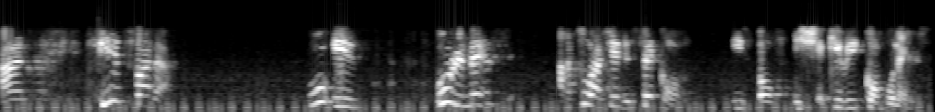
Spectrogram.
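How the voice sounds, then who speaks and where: A man's voice: high-pitched, sing-song, husky. A man with a Nigerian accent, a traditional chief, speaking formally in a remote interview over a bad, tinny connection. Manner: formal, measured, explanatory. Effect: bad remote connection, tinny phone-like line. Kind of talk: remote interview, historical explanation. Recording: tinny phone-like call line.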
